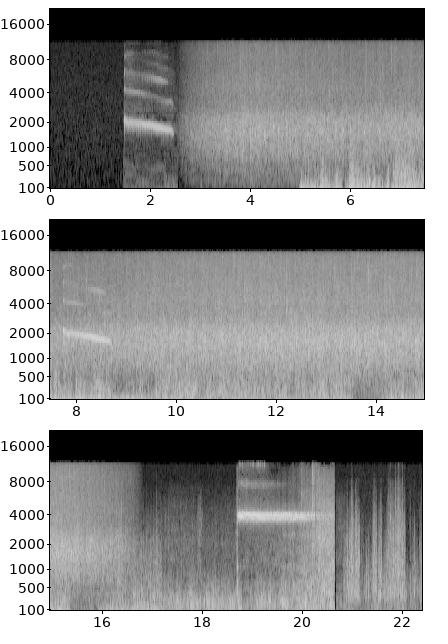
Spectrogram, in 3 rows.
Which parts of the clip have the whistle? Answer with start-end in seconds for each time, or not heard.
1.4-2.5, 7.7-8.8, 18.6-20.6.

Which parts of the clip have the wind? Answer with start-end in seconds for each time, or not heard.
5.0-22.3.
